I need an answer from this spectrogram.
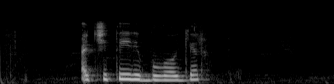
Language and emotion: Russian, neutral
